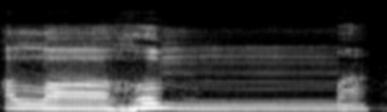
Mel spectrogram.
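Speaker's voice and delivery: Allahumma drawn out slowly, the double m held; reading Allahumma. Shown as a demonstration. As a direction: read Allahumma slowly and hold the mm. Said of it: "Coba baca".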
